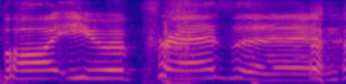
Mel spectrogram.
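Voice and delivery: loud, high, drawn-out singsong; hammed-up excited announcement of a gift; mock gift-giving girlfriend. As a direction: call it out slowly, teasing and laughing. Co-host plays the gift-giving girlfriend.

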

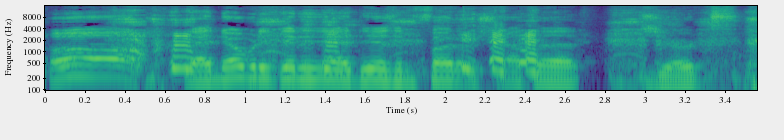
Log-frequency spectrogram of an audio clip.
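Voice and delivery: words riding on leftover laughter; recovering from a laughing fit; real laughing. Real, not acted. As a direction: still chuckling while warning listeners. Still laughing at the Photoshop joke.

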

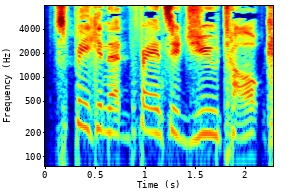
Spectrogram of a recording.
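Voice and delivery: slow, mock Alabama relative; Alabama accent. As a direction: tease in a drawn-out Alabama country accent. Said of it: "goes down to Alabama to visit his family".

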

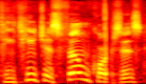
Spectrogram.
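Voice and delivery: ordinary delivery

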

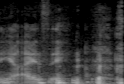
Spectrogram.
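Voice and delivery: Apneizing said slowly, syllable by syllable, as AP-nee-EYE-zing; careful slow pronunciation. Shown as a demonstration. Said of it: "You pronounced my new word".

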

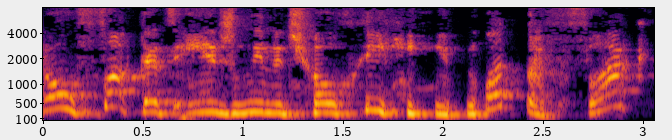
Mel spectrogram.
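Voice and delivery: high, slow, amazed disbelief; star-struck shock. Retold or imitated. Bartender spots Angelina Jolie, slow high shock. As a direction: gasp it like you can't believe your eyes. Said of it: "I'm like".

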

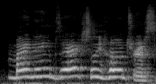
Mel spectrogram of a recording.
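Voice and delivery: high mocking quote voice; mock character line. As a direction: parody the heroine's catchphrase. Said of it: "that joke was".

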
